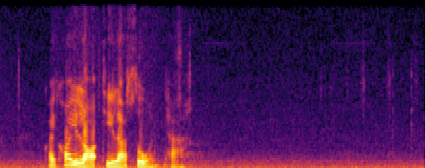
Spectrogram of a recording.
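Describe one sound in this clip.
A small knife cuts softly into firm fruit.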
